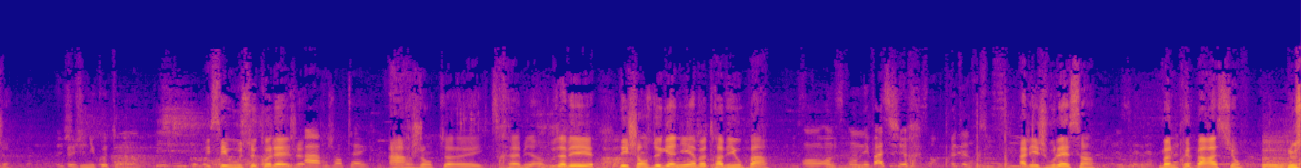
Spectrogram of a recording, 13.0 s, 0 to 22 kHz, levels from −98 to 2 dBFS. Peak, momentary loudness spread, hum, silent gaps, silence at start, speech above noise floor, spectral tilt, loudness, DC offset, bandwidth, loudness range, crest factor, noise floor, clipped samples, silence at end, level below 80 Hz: -6 dBFS; 18 LU; none; none; 0 s; 23 dB; -4.5 dB/octave; -25 LUFS; under 0.1%; 15 kHz; 5 LU; 20 dB; -49 dBFS; under 0.1%; 0 s; -48 dBFS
